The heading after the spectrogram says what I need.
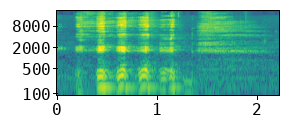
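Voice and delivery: loud amused laugh; hearty laugh. Real, not acted. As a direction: let out a big laugh. Laughs after "hey.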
